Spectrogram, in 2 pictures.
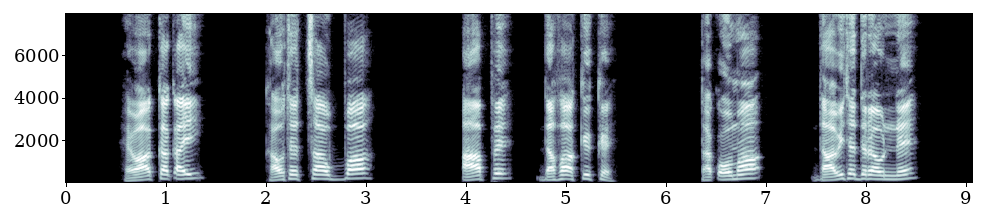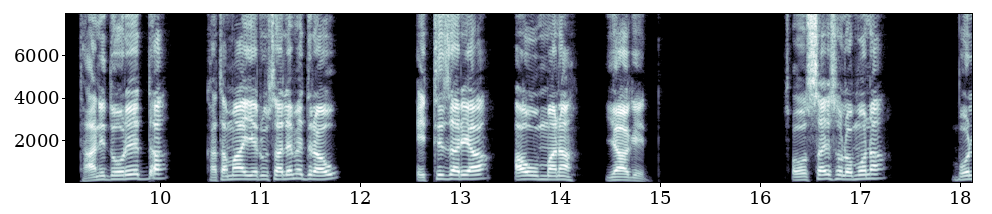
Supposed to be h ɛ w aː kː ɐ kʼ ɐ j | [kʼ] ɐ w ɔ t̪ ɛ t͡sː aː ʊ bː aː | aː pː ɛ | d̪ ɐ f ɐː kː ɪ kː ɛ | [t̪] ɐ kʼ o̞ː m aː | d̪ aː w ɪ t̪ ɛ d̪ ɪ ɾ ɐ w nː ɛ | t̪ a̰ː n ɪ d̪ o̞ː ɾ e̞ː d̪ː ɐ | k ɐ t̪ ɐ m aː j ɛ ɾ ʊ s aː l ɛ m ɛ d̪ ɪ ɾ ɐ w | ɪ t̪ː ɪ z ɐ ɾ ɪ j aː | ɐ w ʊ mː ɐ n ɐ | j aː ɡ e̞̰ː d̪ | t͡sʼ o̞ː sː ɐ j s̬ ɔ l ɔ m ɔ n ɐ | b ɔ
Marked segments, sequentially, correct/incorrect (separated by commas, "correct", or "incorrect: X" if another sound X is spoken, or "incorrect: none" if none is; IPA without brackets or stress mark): incorrect: k, correct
